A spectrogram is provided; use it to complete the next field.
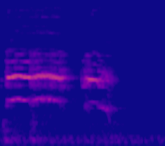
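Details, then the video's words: Morning crow of a rooster: a strong, harmonic cock-a-doodle-doo, a long sustained first part then a shorter falling ending, over a quiet background. "rooster crowing sound effect"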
